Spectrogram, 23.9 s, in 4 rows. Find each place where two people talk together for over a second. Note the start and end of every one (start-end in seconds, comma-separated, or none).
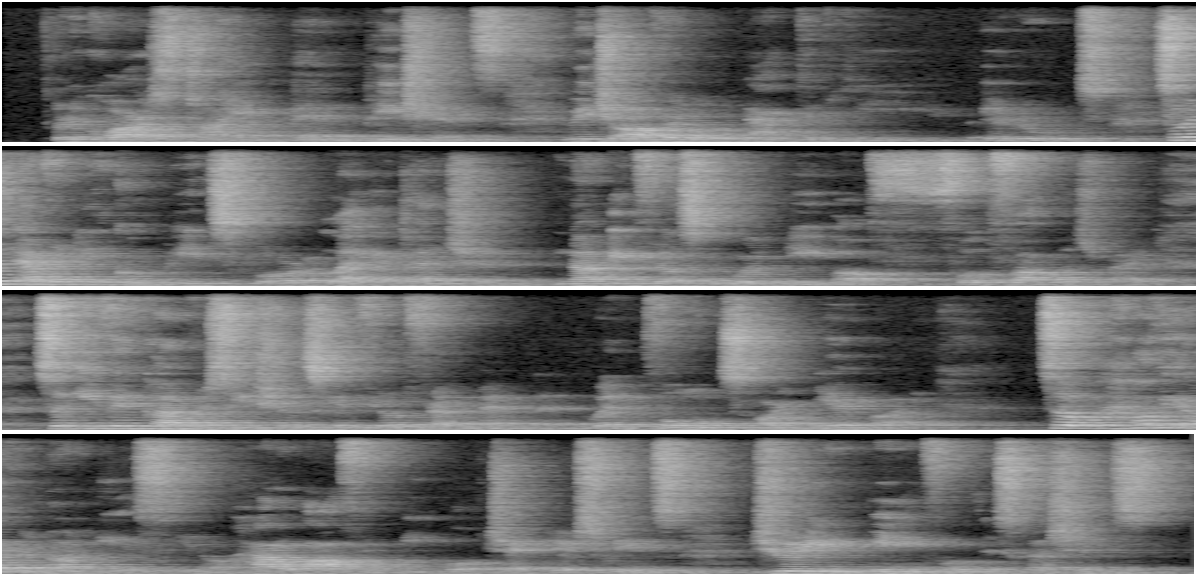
none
